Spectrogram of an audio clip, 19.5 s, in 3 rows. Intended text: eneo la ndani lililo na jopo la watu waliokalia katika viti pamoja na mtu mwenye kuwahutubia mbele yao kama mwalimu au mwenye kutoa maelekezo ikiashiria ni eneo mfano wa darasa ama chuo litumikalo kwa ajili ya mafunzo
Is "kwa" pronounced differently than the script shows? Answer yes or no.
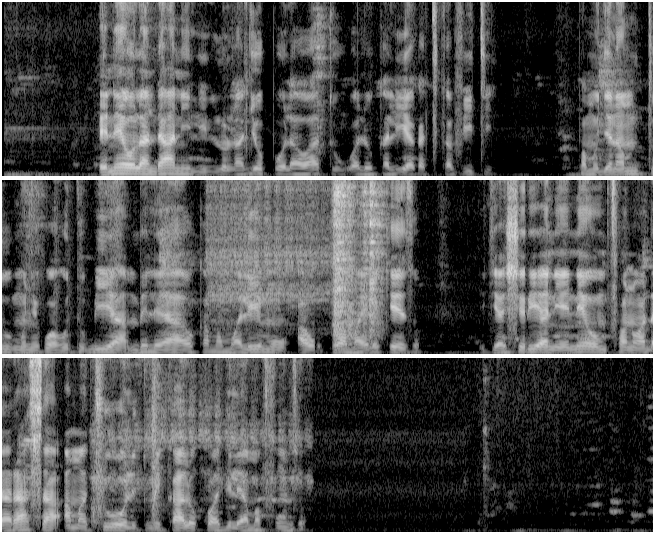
no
